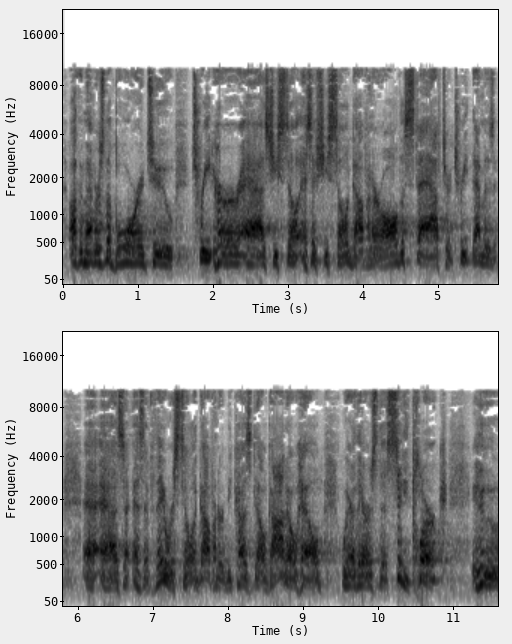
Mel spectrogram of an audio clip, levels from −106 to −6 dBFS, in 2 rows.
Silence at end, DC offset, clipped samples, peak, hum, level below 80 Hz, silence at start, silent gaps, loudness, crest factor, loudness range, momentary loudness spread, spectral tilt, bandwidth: 0 s; under 0.1%; 0.1%; 0 dBFS; none; -60 dBFS; 0 s; none; -13 LUFS; 14 dB; 3 LU; 7 LU; -2 dB/octave; 11 kHz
